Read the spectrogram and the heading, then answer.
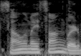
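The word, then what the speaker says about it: Salomé Songbird: We've got acoustic trio, like I said, Salome Songbird. Am I saying that right, everybody? – Yes. – Okay. I know there's an accent on the end, and sometimes.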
